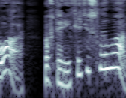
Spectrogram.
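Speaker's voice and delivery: sudden, high, heartfelt outcry. Mr. tupman jumps up and begs the lady to repeat her words: exclaiming. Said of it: "воскликнул он".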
